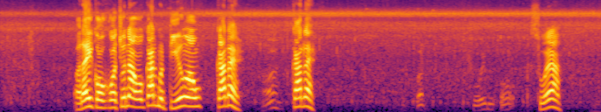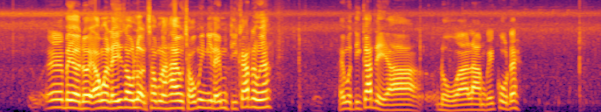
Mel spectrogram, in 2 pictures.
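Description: Two young men talk calmly nearby.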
